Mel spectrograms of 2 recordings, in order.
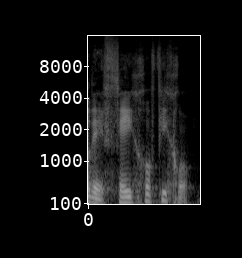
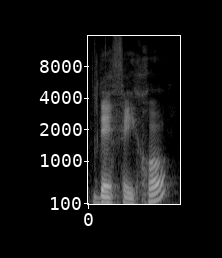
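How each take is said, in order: First: "Feijo" stressed on the first syllable, rhyming into "fijo". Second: "Feijó" stressed on the last syllable; stress on final JÓ. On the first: Offering colleagues the other name, stress on the start of "Feijo". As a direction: say "Feijo" with the accent on FEI. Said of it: "la manera correcta de escribir Feijóo es sin acento". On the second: Asking colleagues which name is right, stress on the end of "Feijó". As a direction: say "Feijó" with the accent on JÓ. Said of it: "con un acento ahí en medio absurdo". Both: Shown as a demonstration.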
